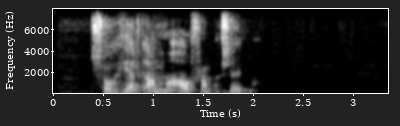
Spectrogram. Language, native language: Icelandic, Danish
